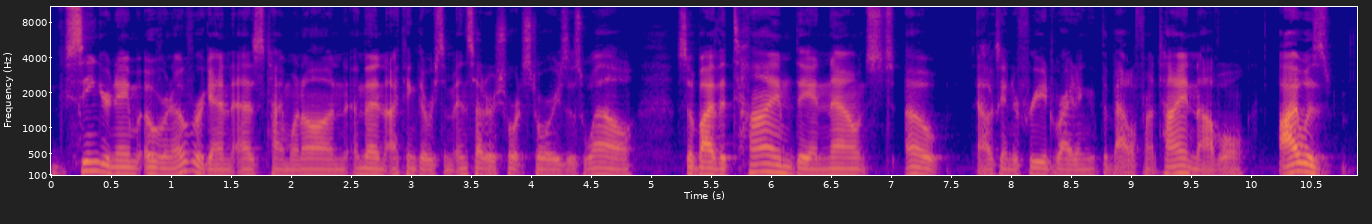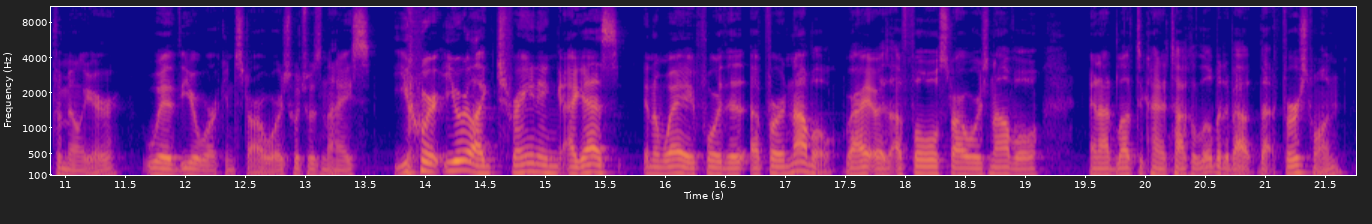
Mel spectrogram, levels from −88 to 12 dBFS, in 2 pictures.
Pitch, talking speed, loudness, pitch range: 110 Hz, 245 wpm, -27 LUFS, 105-125 Hz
